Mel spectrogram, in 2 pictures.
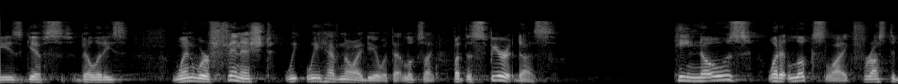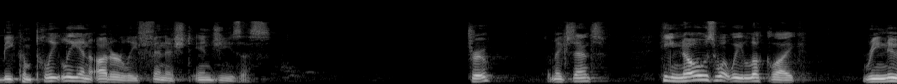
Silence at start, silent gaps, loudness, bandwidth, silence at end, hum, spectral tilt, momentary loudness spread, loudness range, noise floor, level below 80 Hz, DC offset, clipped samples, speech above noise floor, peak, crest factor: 0 s; none; -26 LUFS; 8 kHz; 0 s; none; -5.5 dB/octave; 12 LU; 8 LU; -73 dBFS; -74 dBFS; under 0.1%; under 0.1%; 49 dB; -8 dBFS; 18 dB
